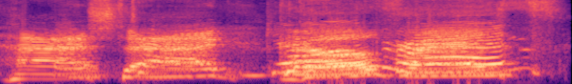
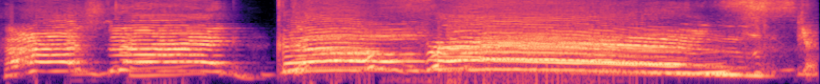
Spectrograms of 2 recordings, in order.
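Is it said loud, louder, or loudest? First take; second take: louder; loudest. First: It is said at a louder level. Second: It is said at the loudest level.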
